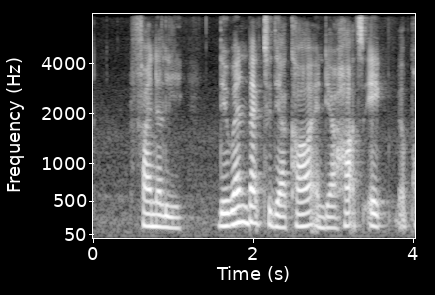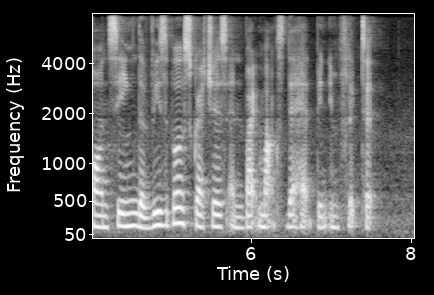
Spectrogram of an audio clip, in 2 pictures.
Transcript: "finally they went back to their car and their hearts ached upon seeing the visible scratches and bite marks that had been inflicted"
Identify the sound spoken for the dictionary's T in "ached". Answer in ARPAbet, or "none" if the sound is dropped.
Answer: none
